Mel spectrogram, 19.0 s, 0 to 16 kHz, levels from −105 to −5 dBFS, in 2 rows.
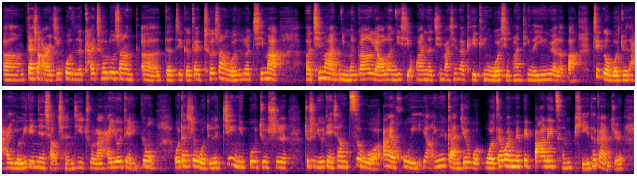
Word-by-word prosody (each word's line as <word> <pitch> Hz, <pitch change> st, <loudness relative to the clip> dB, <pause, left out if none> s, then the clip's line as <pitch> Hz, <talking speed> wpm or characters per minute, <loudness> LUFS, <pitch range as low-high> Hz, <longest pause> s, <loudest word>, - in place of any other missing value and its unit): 呃， 190 Hz, -1 st, 0 dB
戴 230 Hz, -, +7 dB
上 240 Hz, +2 st, +3 dB
耳 190 Hz, -1 st, +1 dB
机 210 Hz, +3 st, -3 dB
或 225 Hz, 0 st, +2 dB
者 200 Hz, -, -5 dB
是 205 Hz, -, -1 dB
开 215 Hz, +1 st, -1 dB
车 235 Hz, +2 st, -1 dB
路 235 Hz, 0 st, +2 dB
上 215 Hz, -3 st, -1 dB
呃， 175 Hz, -3 st, -1 dB
的 185 Hz, +1 st, +1 dB
这 195 Hz, +1 st, -4 dB
个 185 Hz, 0 st, -2 dB
在 200 Hz, 0 st, +1 dB
车 220 Hz, +3 st, -2 dB
上 220 Hz, -4 st, -1 dB
我 175 Hz, 0 st, +2 dB
就 190 Hz, -, -5 dB
说 205 Hz, 0 st, -1 dB
起 205 Hz, +2 st, -2 dB
码 225 Hz, -1 st, +4 dB, 0.4 s
呃， 205 Hz, -, 0 dB
起 245 Hz, +5 st, +2 dB
码 215 Hz, -4 st, +2 dB
你 195 Hz, -1 st, -2 dB
们 185 Hz, 0 st, -2 dB
刚 210 Hz, +2 st, +2 dB
刚 215 Hz, 0 st, +1 dB
聊 185 Hz, -1 st, +4 dB
了 200 Hz, 0 st, 0 dB
你 195 Hz, +1 st, -4 dB
喜 200 Hz, -, -3 dB
欢 195 Hz, 0 st, -3 dB
的， 190 Hz, -1 st, -3 dB
起 190 Hz, +2 st, -7 dB
码 185 Hz, -2 st, -5 dB
现 215 Hz, +4 st, -8 dB
在 205 Hz, -, -1 dB
可 200 Hz, -1 st, -7 dB
以 -, -, +3 dB
听 190 Hz, +1 st, -6 dB
我 175 Hz, +1 st, +3 dB
喜 180 Hz, -1 st, -2 dB
欢 185 Hz, +1 st, -7 dB
听 190 Hz, +1 st, -7 dB
的 180 Hz, -, -1 dB
音 190 Hz, +2 st, -2 dB
乐 195 Hz, -2 st, 0 dB
了 155 Hz, -, -3 dB
吧。 150 Hz, 0 st, -1 dB, 0.2 s
这 315 Hz, -, +1 dB
个 210 Hz, -, +5 dB
我 175 Hz, -2 st, +4 dB
觉 180 Hz, +1 st, -1 dB
得 180 Hz, -, -4 dB
还 190 Hz, -, -2 dB
有 180 Hz, -2 st, +2 dB
一 185 Hz, -, +1 dB
点 220 Hz, -1 st, -1 dB
点 200 Hz, -2 st, -2 dB
小 190 Hz, -, -1 dB
成 170 Hz, 0 st, -6 dB
绩 195 Hz, +1 st, -8 dB
出 185 Hz, 0 st, -5 dB
来， 170 Hz, -1 st, 0 dB
还 190 Hz, +3 st, -2 dB
有 215 Hz, +2 st, +3 dB
点 195 Hz, -4 st, -4 dB
用， 230 Hz, -1 st, +1 dB, 0.3 s
我 210 Hz, -, +1 dB
但 240 Hz, -, +2 dB
是 240 Hz, 0 st, +5 dB
我 185 Hz, -, +3 dB
觉 175 Hz, 0 st, -4 dB
得 195 Hz, -, -1 dB
进 245 Hz, +5 st, -2 dB
一 210 Hz, -, -3 dB
步 220 Hz, +1 st, -1 dB
就 215 Hz, -1 st, -4 dB
是， 200 Hz, -1 st, -2 dB, 0.2 s
就 230 Hz, -, -3 dB
是 230 Hz, -, -3 dB
有 205 Hz, -, 0 dB
点 215 Hz, -2 st, 0 dB
像 225 Hz, +2 st, -1 dB
自 270 Hz, +5 st, +6 dB
我 200 Hz, -7 st, +1 dB
爱 245 Hz, -5 st, +3 dB
护 210 Hz, 0 st, -2 dB
一 185 Hz, +2 st, -4 dB
样， 210 Hz, -2 st, -6 dB
因 230 Hz, -, -1 dB
为 260 Hz, -, +2 dB
感 180 Hz, -8 st, +2 dB
觉 200 Hz, +2 st, -1 dB
我 190 Hz, -3 st, -2 dB
我 190 Hz, -1 st, +5 dB
在 240 Hz, +6 st, +2 dB
外 250 Hz, -1 st, +7 dB
面 235 Hz, -1 st, +3 dB
被 250 Hz, -1 st, +2 dB
扒 225 Hz, -1 st, +3 dB
了 230 Hz, -, +4 dB
一 230 Hz, -, +1 dB
层 195 Hz, -3 st, -4 dB
皮 190 Hz, -3 st, -2 dB
的 255 Hz, -, 0 dB
感 225 Hz, -, -1 dB
觉。 470 Hz, +3 st, -5 dB
200 Hz, 355 characters per minute, -24 LUFS, 185-225 Hz, 0.4 s, 戴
